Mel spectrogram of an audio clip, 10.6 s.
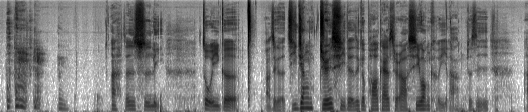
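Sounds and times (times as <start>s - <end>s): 
person coughing: 0.1s - 1.4s
throat clearing: 0.1s - 1.4s
speech: 0.2s - 1.4s, 2.2s - 10.5s.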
